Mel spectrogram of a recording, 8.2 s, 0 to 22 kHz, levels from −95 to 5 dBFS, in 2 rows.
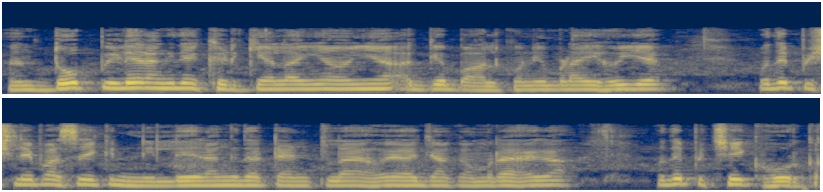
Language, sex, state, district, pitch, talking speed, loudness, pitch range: Punjabi, male, Punjab, Fazilka, 155 Hz, 220 wpm, -17 LUFS, 145-175 Hz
